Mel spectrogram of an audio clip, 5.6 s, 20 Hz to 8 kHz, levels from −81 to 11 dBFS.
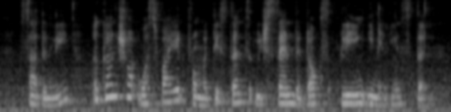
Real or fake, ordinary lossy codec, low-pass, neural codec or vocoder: real; none; none; none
